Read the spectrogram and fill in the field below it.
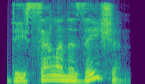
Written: desalinization

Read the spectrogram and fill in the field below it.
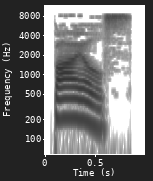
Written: biles

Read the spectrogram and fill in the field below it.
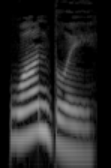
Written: wanbli

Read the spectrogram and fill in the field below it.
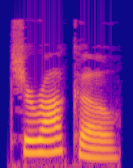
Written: cirocco

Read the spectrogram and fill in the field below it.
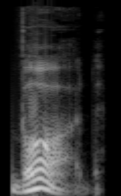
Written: baud

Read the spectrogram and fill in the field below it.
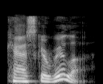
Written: cascarilla

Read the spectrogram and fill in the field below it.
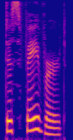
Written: disfavored

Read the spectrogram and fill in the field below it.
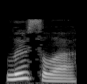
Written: lusela

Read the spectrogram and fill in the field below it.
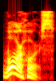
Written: warhorse

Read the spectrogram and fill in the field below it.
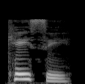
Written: casey

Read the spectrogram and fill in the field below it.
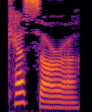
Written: kesara

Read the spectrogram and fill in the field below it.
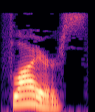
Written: fliers

